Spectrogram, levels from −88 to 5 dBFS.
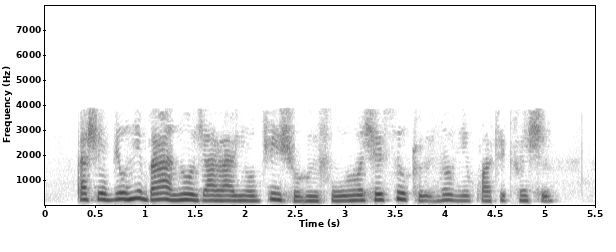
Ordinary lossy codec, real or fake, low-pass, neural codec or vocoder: AAC, 16 kbps; fake; 7.2 kHz; codec, 16 kHz, 1 kbps, FreqCodec, larger model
